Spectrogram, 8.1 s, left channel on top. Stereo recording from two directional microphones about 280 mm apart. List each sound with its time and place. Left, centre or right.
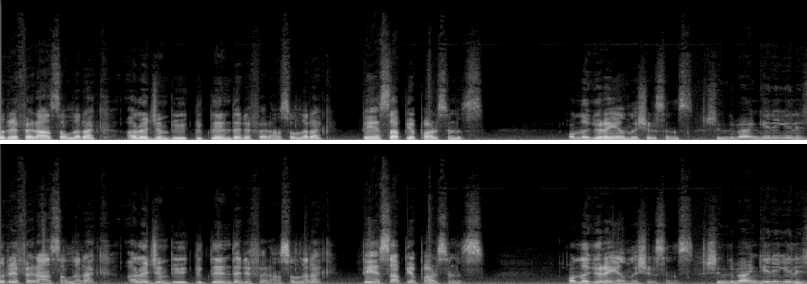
0.0 s speech: centre
5.6 s speech: centre
5.9 s speech: centre
7.0 s speech: centre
